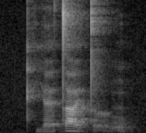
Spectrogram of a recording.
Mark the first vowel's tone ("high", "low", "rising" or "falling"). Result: rising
